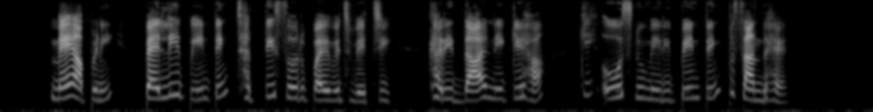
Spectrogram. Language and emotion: Punjabi, happy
